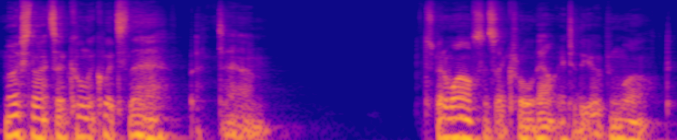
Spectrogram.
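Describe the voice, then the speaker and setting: A man voicing a gleeful, menacing, centuries-old monster under the bed in an ASMR horror roleplay, teasing in a whispery way with drawn-out words. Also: medium pitch, very animated, creaky, dark tone. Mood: smug, gloating.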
